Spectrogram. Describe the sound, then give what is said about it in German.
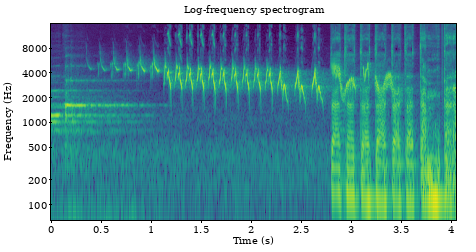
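A common chaffinch song: a bright, rapid series of descending chirps accelerating into a trill, followed by a lower, buzzier voice mimicking the bird's phrase. “So klingt ja eigentlich. Naja, ich bin halt kein Buchfink, ich kann es nicht so gut.”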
